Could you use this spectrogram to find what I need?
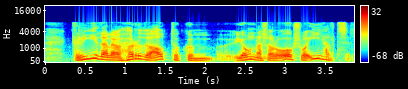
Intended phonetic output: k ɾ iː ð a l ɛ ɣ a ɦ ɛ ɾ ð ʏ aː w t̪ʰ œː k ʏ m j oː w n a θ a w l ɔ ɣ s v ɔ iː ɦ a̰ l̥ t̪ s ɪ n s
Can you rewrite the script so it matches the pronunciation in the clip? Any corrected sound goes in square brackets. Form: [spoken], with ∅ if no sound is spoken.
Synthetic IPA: k ɾ iː ð a l ɛ ɣ a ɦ [œ] ɾ ð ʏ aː w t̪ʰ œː k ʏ m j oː w n a [s] a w [ɾ] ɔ ɣ s v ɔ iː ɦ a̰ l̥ t̪ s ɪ n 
